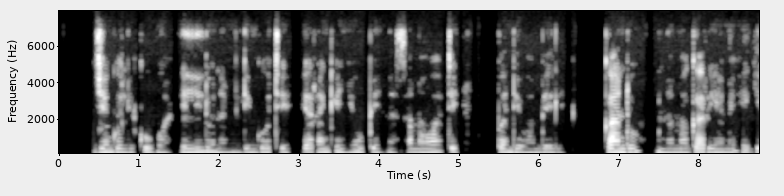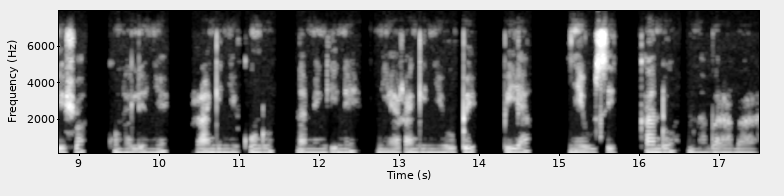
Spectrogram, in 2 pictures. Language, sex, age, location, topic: Swahili, female, 36-49, Mombasa, finance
